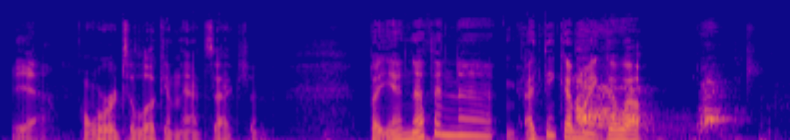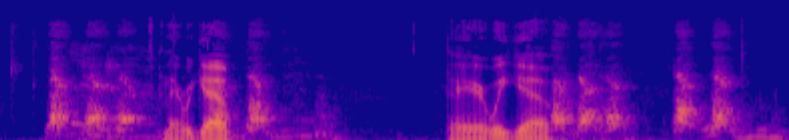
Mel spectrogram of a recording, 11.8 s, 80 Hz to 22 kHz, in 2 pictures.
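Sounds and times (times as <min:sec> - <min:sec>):
speech: 0:00.1 - 0:02.1, 0:02.8 - 0:05.3, 0:07.1 - 0:07.8, 0:09.3 - 0:10.2
dog barking: 0:04.2 - 0:05.6, 0:06.2 - 0:08.5, 0:10.0 - 0:11.8.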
